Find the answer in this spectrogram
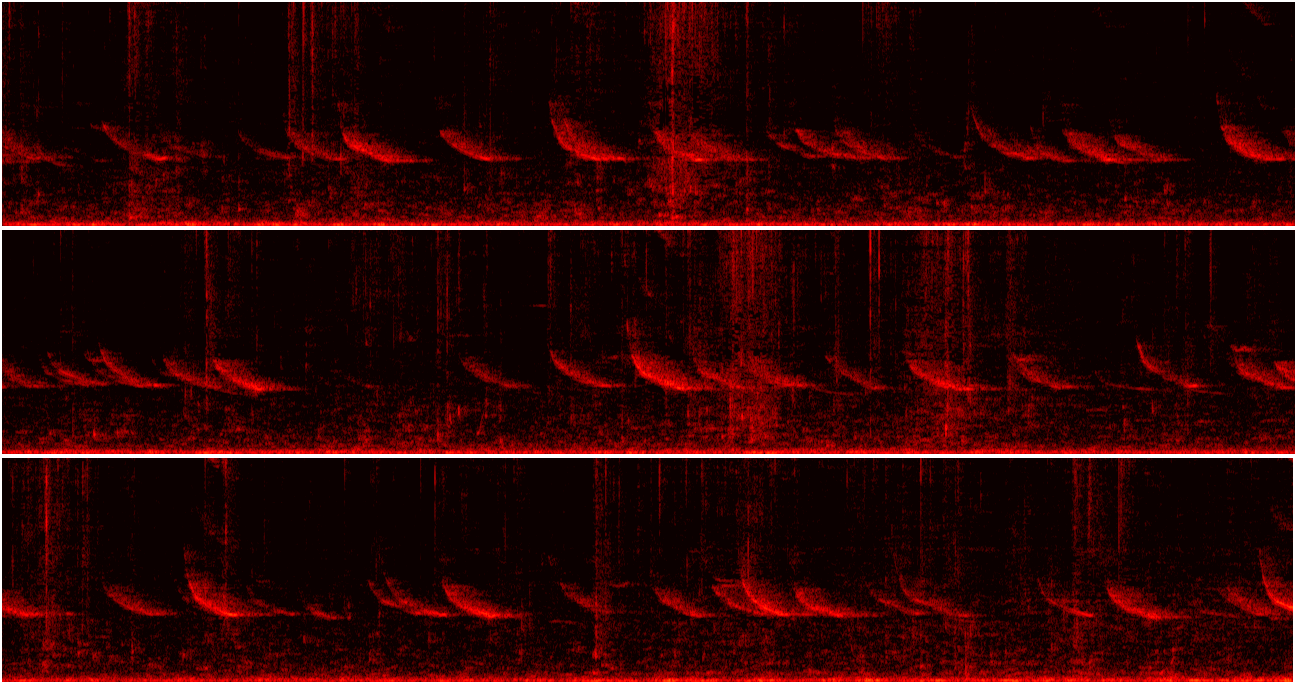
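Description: Faint bird chirps, short falling notes usually in quick runs of two to four, repeating all through, over a steady low rumble.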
